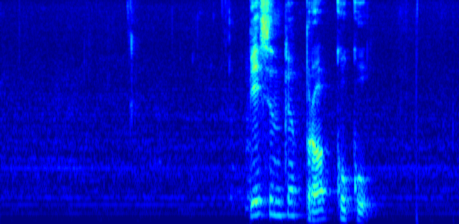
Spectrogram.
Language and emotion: Russian, neutral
